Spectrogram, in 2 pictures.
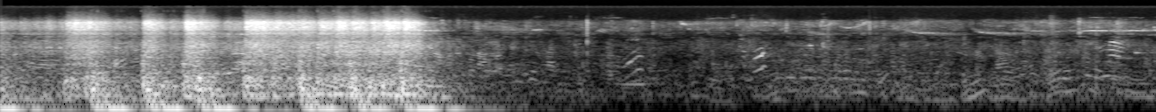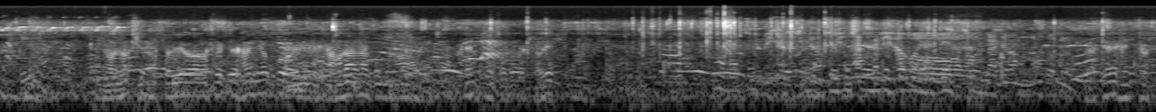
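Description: A crowd of men and women chatters and murmurs nearby.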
